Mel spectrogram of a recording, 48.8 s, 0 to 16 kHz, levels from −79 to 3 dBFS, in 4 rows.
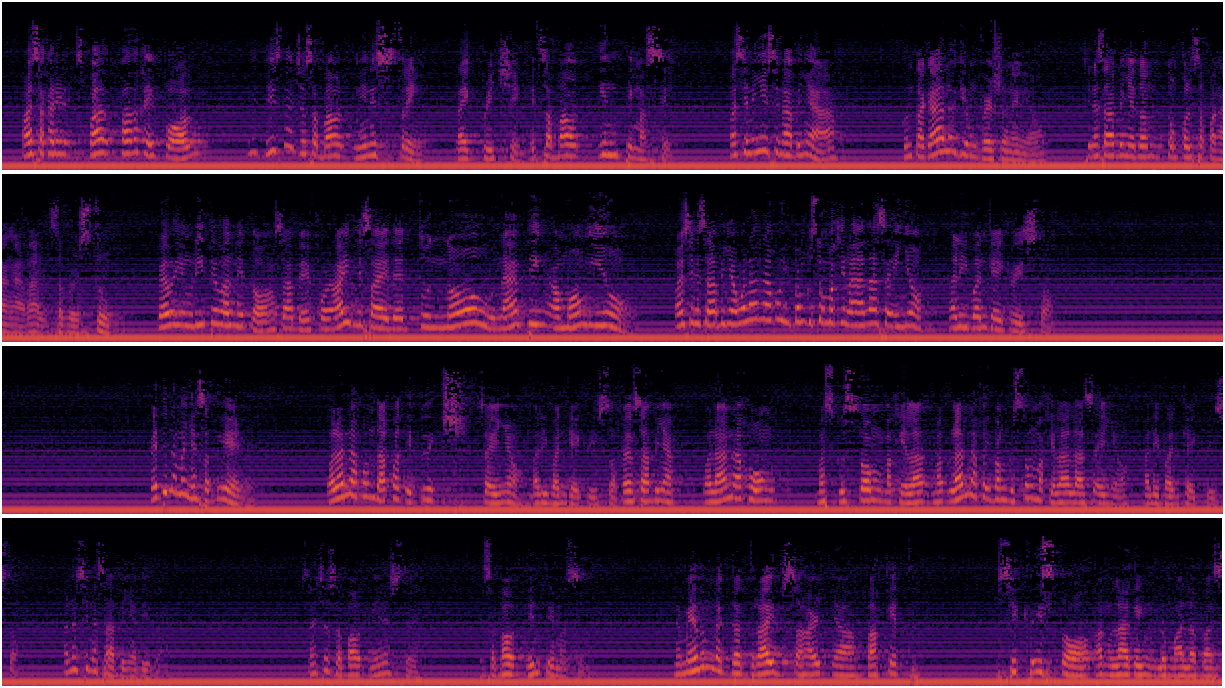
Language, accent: Filipino, native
